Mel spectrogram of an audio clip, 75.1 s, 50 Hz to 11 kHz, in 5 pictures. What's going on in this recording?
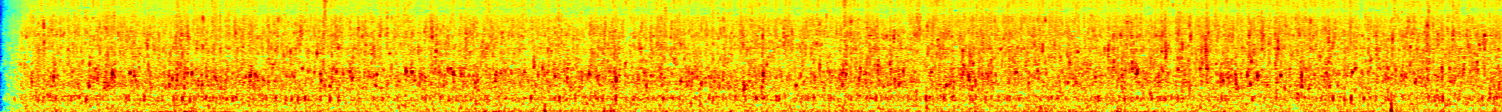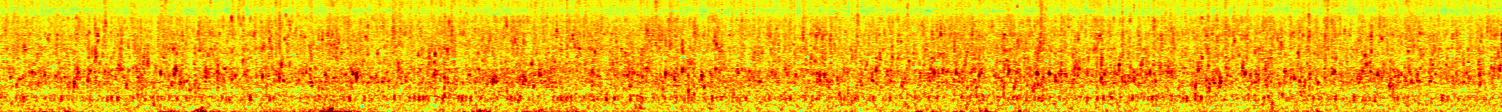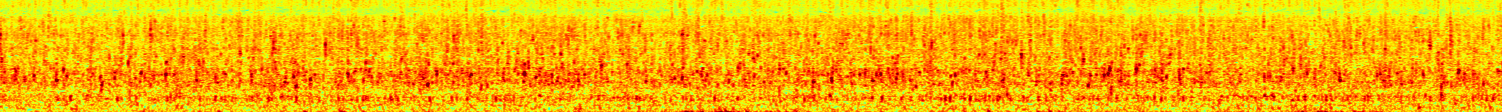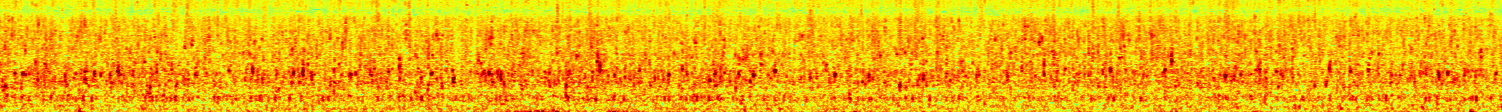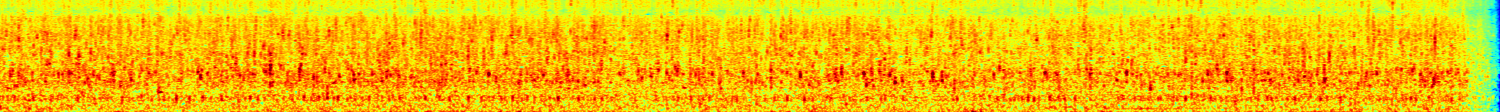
DR-100 0018 Water stream in Greenland
recorded in Nuuk, Greenland, outside the city. a big pile of snow melting on the mountain's side made this little stream of water.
